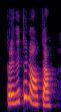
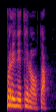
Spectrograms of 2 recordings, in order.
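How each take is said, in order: First: Slow, high, eager echo; encouraging echo. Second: Icy. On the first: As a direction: urge the secretaries on, drawn out. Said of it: "le incoraggiò". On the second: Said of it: "con voce gelida". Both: A narrator's reading.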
